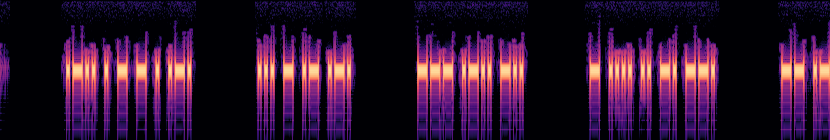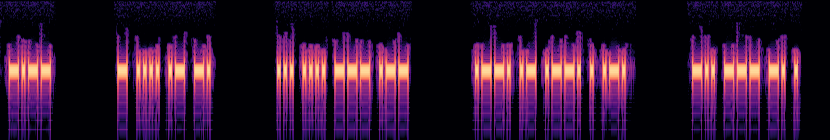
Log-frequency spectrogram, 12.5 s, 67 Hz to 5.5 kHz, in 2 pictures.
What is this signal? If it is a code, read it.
Morse code, heard as a keyed tone, about 50 wpm, 600 Hz. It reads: LETTER STAR OLD THING MAY THAN SHOW PAPER DONE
